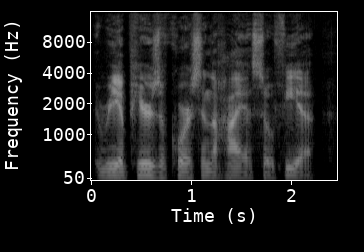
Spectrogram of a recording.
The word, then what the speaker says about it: Hagia Sophia: And then it reappears of course in the Haya Sophia famously um Hagia Sophia for for some of you people if you're trying to spell it. Haya Sophia, right?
